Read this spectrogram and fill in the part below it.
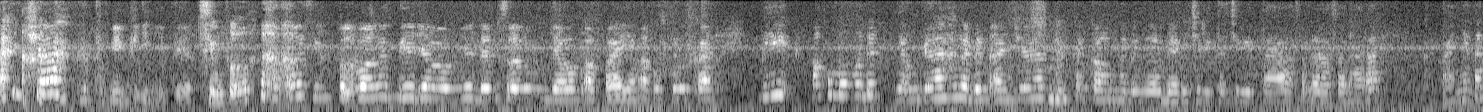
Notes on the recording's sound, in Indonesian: Sebelumnya saya mohon maaf karena audionya kecil jadi harus pakai earphone huhu.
